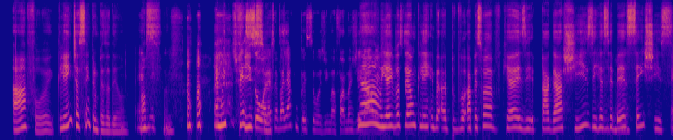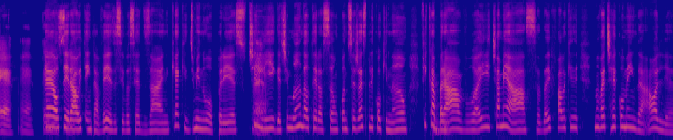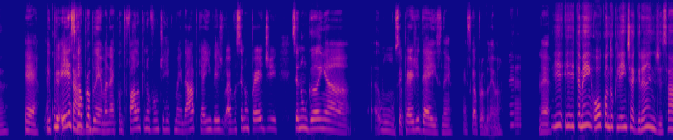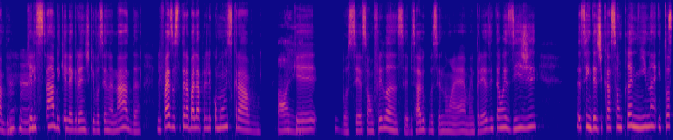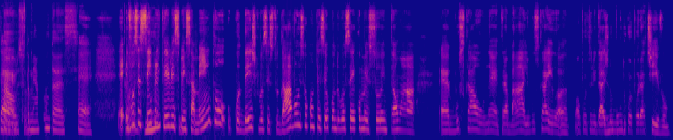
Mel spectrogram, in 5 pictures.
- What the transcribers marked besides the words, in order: laughing while speaking: "mesmo"; tapping
- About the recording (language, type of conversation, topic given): Portuguese, podcast, Você valoriza mais estabilidade ou liberdade profissional?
